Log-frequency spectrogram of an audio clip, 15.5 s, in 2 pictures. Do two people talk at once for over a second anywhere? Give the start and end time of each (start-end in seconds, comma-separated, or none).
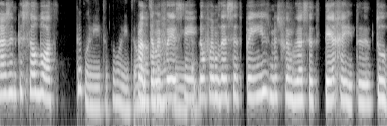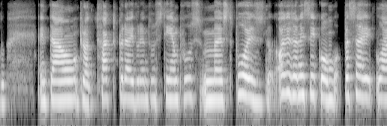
2.7-4.0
